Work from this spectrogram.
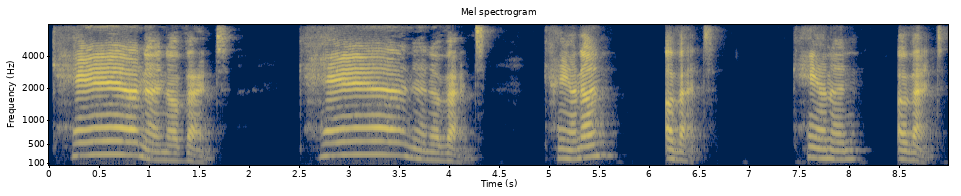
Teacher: we are going to stress syllable number one can. And we are going to stress syllable number four vent.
